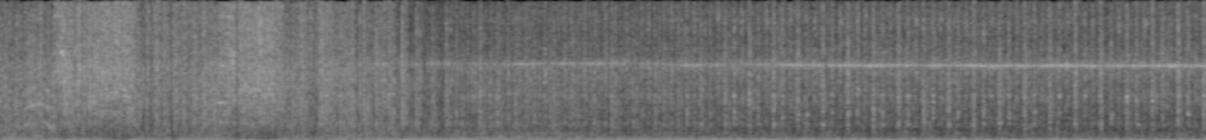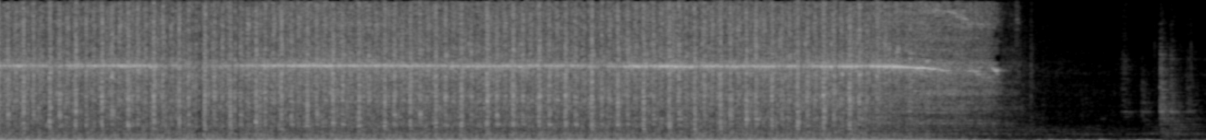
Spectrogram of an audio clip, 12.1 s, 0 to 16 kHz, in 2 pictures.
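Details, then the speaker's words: 1967 Ford Galaxie 500 four-door V8, first start after long sitting, tank drained, new gas, new fuel line, coil jumped, new battery, carb uncleaned: loud lumpy idle with crackling putter each firing pulse; really bad exhaust leak; then shuts off. "really bad exhaust L uh but it starts right up"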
